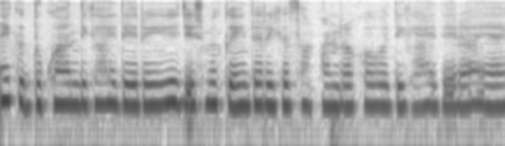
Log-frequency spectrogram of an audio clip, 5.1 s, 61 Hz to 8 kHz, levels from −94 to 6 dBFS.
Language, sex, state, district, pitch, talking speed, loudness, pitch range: Hindi, female, Bihar, Begusarai, 240 Hz, 200 wpm, -33 LUFS, 235-250 Hz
